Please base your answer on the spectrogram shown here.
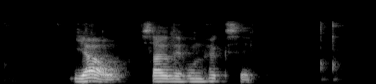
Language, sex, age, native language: Icelandic, male, 20-29, Icelandic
